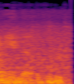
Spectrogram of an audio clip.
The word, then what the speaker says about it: neither: Neither, neither, again the same thing. So it's a US and UK accent, so I cannot recall like which one is set for which purpose.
